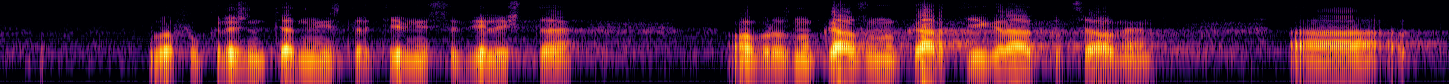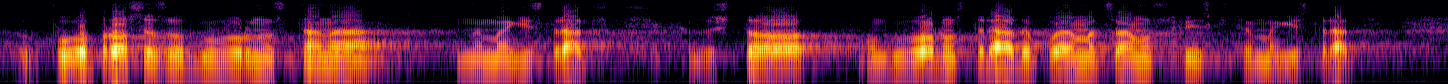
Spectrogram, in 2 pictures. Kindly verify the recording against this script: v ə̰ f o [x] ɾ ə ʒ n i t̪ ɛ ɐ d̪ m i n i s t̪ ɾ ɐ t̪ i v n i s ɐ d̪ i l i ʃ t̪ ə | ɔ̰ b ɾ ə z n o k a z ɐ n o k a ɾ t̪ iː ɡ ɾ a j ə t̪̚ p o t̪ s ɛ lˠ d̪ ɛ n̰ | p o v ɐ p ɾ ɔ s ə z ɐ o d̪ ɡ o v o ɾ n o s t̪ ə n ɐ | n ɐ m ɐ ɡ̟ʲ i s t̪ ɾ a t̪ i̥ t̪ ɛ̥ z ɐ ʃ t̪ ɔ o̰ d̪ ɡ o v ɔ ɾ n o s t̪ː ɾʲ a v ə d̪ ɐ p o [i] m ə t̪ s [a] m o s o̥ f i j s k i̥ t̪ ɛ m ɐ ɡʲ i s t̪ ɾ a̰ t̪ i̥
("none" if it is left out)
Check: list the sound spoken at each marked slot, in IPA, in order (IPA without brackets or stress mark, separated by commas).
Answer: k, ɛ, a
